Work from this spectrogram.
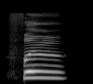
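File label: "fen1", Chinese; HSK1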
